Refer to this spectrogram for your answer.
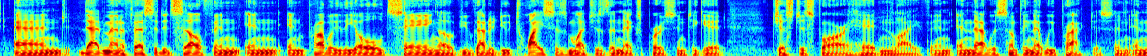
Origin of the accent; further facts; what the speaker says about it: Queens, New York, United States; Sure. I'm from Queens, New York. I grew up in South Jamaica, Queens. Was raised by my mother, have a younger brother, and we had a pretty close-knit family right off of Van Wyck Expressway and Linden Boulevard, right before you get to JFK Airport.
